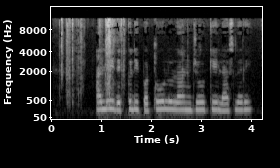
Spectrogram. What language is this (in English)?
Pashto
